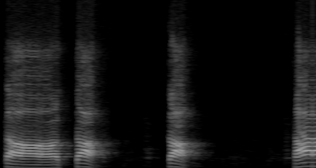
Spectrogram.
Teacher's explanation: తా తా తా తా అన్నప్పుడు గాలిని పూర్తిగా ఆపేసి ఒకటేసారి బయటికి వదిలిపెడుతున్నాం. సో ఇట్ ఈస్ ఆల్వియలార్, తర్వాత ప్లాజివ్. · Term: ఆల్వియలార్, ప్లాజివ్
